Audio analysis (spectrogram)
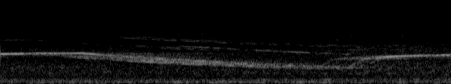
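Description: A siren on an ambulance or fire truck at a Pflugerville intersection wails in long rising and falling sweeps over a low traffic rumble, heard at moderate distance and steady throughout.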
